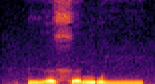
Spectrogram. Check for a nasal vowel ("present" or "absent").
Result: absent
